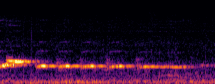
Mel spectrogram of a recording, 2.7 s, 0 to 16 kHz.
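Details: Zebra dove song of 5, 6 or 7 beats: a short higher opening coo followed by a run of level, mellow coos trailing off, with steady low background hum.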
